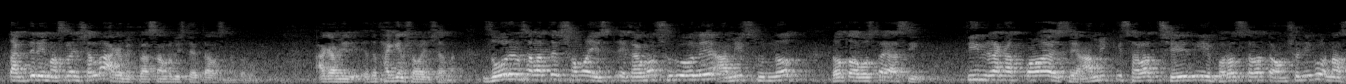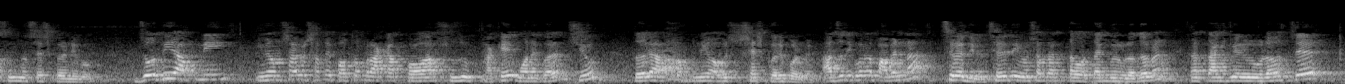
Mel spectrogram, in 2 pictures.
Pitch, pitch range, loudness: 180 Hz, 160-205 Hz, -15 LUFS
